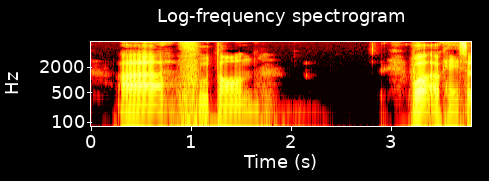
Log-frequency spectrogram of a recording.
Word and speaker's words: futon: it to be pronounced it's not really like a hard F it's a kind of an H sound futon futon romaji G the G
